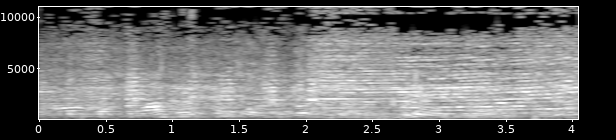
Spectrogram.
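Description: Indistinct voices of people talking, with background music playing.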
